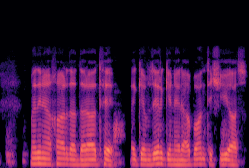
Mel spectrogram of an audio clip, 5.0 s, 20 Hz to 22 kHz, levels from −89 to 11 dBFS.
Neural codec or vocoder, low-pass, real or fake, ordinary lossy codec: none; 7.2 kHz; real; Opus, 64 kbps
